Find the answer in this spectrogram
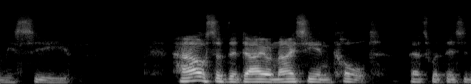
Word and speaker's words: Dionysian: So you just look down and I'll say the title and spell it once for you. House of the Dionysian. Remember who he was? The ancient Greek and Roman god of wine. D-I-O-N-Y. S-I-A-N, Dionysian Cult, House of the Dionysian Cult, fresco.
